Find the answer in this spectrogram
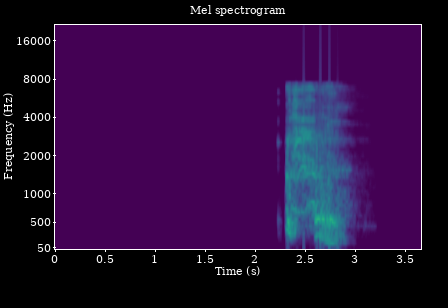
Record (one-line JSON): {"cough_length": "3.7 s", "cough_amplitude": 32768, "cough_signal_mean_std_ratio": 0.33, "survey_phase": "beta (2021-08-13 to 2022-03-07)", "age": "65+", "gender": "Male", "wearing_mask": "No", "symptom_cough_any": true, "symptom_runny_or_blocked_nose": true, "symptom_fatigue": true, "symptom_change_to_sense_of_smell_or_taste": true, "symptom_loss_of_taste": true, "smoker_status": "Ex-smoker", "respiratory_condition_asthma": true, "respiratory_condition_other": true, "recruitment_source": "Test and Trace", "submission_delay": "1 day", "covid_test_result": "Positive", "covid_test_method": "RT-qPCR", "covid_ct_value": 19.1, "covid_ct_gene": "ORF1ab gene"}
